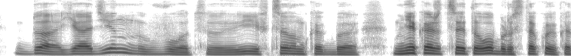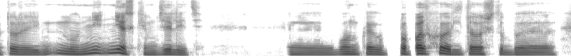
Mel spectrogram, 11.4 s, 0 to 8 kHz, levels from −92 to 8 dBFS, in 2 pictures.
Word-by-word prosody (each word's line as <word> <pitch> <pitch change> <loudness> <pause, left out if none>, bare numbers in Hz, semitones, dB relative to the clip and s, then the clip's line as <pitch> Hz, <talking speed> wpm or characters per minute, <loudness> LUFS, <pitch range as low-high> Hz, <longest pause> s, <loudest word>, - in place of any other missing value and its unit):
Да, 130 -2 0
я 130 +4 0
один 155 -1 -3
вот, 115 -4 -5
э, 110 -1 -3
и, 130 +1 -1
в 120 - -13
целом, 140 -5 -1
как 125 0 -3
бы. 110 -2 -2 0.3
Мне 145 +5 +5
кажется 155 -2 +4
это 145 0 +4
образ 130 -5 +3
такой 130 -2 +1
который, 115 -1 -2
ну 130 0 -2
н 125 +4 -1 0.2
не 175 -6 +5
с - - -9
кем 110 -1 -7
делить. 110 -3 -3 0.8
Э, 120 - -8 0.5
он 120 -1 0
как 120 -1 0
бы 110 - -5
п 130 - +2
подходит 145 -2 +5
для 110 -1 -6
того 120 +1 +2
чтобы, 110 -2 -4
120 Hz, 165 wpm, -26 LUFS, 115-135 Hz, 0.8 s, Мне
